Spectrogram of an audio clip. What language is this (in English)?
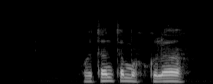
Pashto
